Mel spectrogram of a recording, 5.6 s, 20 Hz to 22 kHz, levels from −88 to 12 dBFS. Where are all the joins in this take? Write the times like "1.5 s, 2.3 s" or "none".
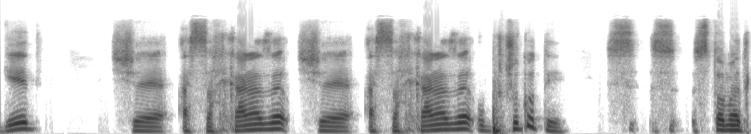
2.2 s, 3.9 s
